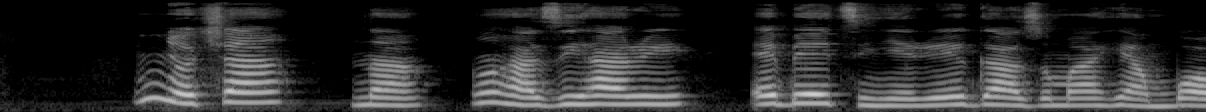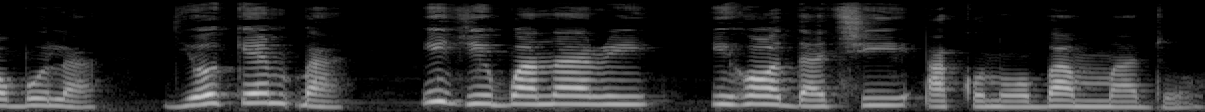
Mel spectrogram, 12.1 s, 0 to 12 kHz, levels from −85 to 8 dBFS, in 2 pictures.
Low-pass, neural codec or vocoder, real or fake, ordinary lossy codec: 10.8 kHz; none; real; MP3, 64 kbps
